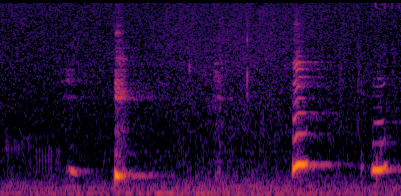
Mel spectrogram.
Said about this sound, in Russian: Перепугалась давеча, вот и плачет за печкой.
